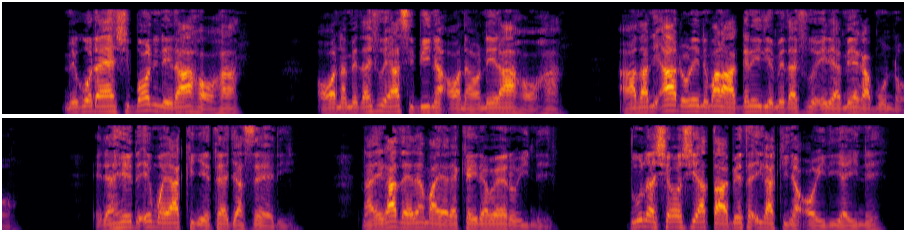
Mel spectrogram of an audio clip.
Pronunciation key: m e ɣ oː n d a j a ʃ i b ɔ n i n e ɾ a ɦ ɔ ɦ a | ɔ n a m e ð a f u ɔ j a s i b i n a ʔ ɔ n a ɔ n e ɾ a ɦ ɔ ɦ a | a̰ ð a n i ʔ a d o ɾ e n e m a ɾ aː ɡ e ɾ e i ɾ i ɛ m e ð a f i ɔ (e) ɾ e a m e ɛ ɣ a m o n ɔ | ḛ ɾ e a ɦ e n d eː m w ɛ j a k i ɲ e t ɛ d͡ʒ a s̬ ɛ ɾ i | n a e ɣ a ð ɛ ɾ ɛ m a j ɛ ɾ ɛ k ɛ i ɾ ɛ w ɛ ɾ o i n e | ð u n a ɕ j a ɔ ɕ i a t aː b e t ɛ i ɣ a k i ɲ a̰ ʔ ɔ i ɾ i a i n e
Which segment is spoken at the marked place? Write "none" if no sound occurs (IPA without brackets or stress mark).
e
